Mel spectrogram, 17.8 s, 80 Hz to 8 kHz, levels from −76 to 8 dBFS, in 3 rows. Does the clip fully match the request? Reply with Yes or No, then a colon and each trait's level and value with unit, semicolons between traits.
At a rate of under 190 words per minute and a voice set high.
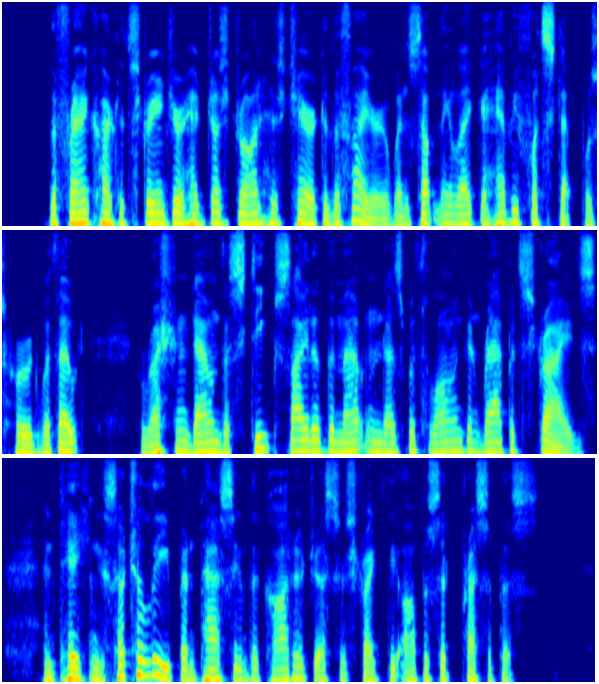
No: average, 170 wpm; low, 125 Hz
